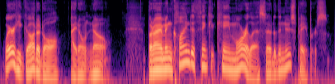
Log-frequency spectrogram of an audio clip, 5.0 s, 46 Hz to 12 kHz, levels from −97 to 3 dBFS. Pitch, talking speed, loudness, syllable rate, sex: 115 Hz, 275 wpm, -19 LUFS, 6.7 syllables/s, male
